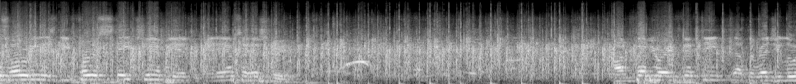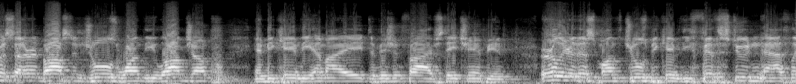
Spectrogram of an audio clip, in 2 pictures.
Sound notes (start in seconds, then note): 3.1 audience cheering and applauding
